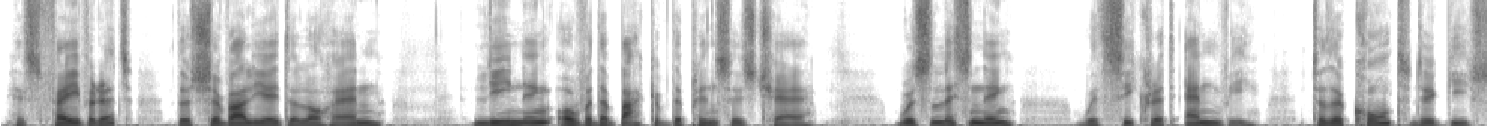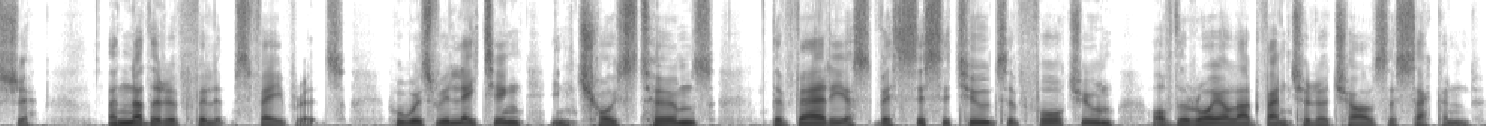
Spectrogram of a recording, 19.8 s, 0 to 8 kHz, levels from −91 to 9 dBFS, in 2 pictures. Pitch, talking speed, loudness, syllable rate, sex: 120 Hz, 140 wpm, -21 LUFS, 5.3 syllables/s, male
